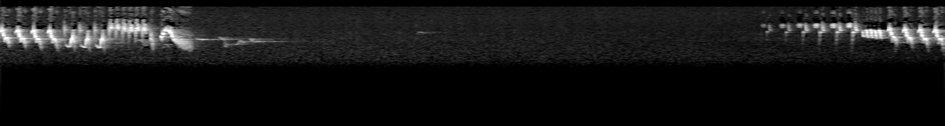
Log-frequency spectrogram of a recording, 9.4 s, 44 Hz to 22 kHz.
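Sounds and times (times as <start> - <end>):
chaffinch song: 0.0 - 2.9, 7.6 - 9.4.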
